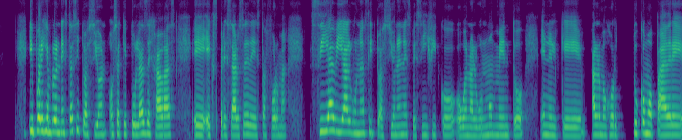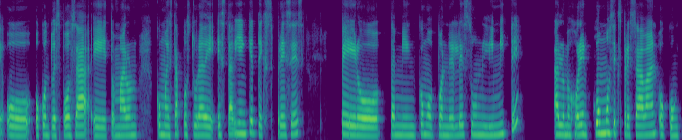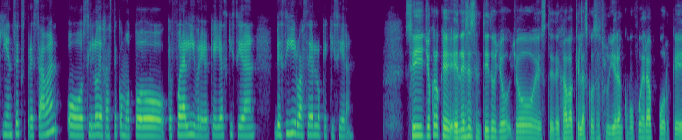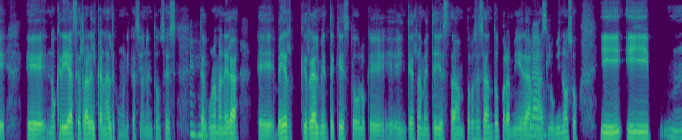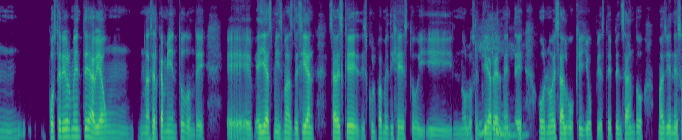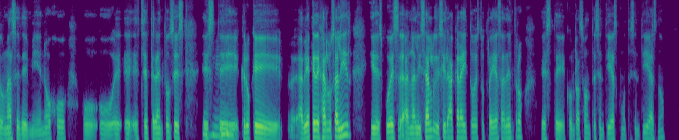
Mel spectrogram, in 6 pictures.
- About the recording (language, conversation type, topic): Spanish, podcast, ¿Cómo manejas conversaciones difíciles?
- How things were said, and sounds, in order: other background noise; anticipating: "Okey"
